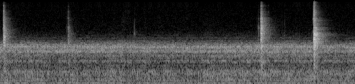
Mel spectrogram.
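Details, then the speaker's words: General Electric C600 tube radio after all capacitors were replaced: a constant hiss with a thin whistle and sharp crackles, and no clear programme. Poor reception with static; loose connections or solder work are suspected, and alignment is still needed. "this radio really is not working well at all so I didn't play it a lot at the end of the last video just enough to realize no it's not ready"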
